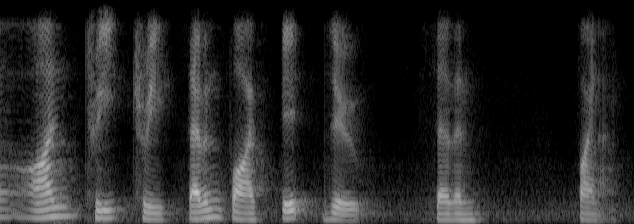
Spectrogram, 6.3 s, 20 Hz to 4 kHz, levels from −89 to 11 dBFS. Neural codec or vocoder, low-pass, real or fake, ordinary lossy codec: codec, 16 kHz, about 1 kbps, DyCAST, with the encoder's durations; 3.6 kHz; fake; Opus, 24 kbps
